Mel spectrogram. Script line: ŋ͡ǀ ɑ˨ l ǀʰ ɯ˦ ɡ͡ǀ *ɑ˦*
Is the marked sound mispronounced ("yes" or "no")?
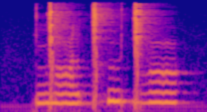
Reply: no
